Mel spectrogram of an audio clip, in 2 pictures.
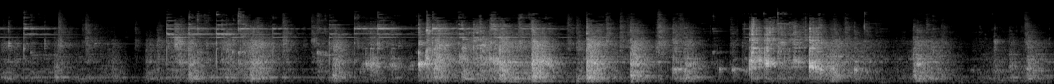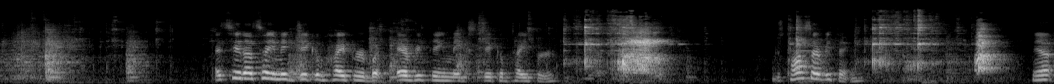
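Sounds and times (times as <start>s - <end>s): metallic ringing: 0.0s - 8.9s
hard objects clattering and banging: 0.0s - 20.8s.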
